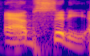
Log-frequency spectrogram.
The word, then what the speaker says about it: Abcde: And the daughter's name was the letters A, B, C, D, E. – Yes. – You think so, but it was Agbade. – Absidy, actually, is how she pronounces it.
